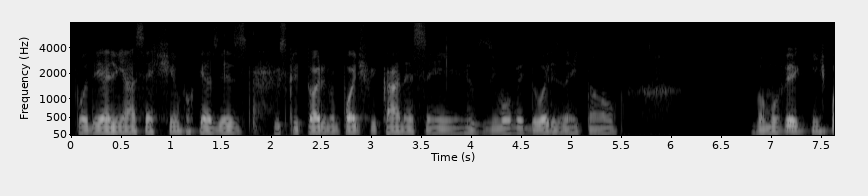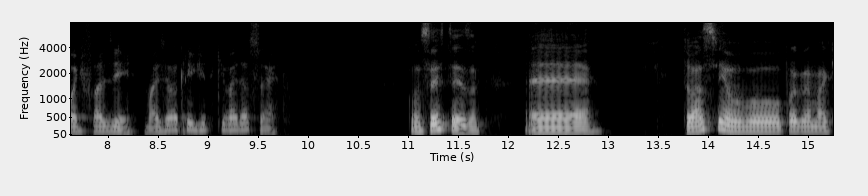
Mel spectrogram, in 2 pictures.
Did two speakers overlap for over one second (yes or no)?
no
